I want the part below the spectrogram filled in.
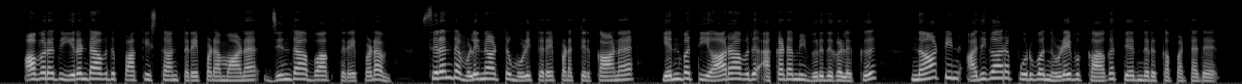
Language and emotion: Tamil, neutral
